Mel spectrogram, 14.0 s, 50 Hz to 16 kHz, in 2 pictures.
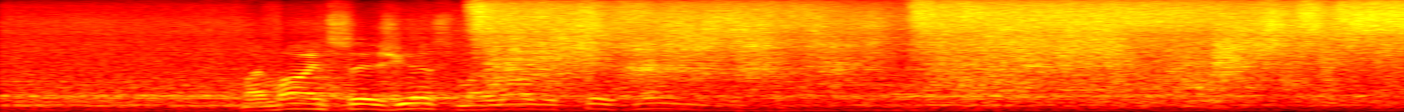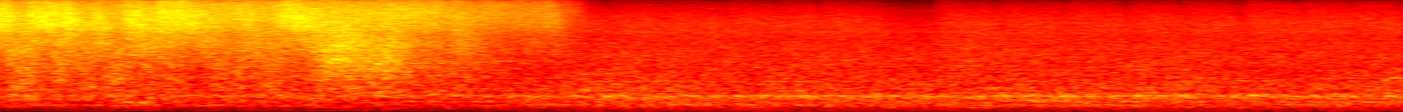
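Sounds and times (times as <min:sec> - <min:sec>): continuous machine hum: 0:00.0 - 0:14.0
loud hiss of escaping air: 0:02.4 - 0:10.0.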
